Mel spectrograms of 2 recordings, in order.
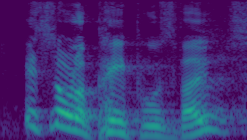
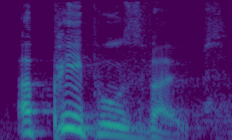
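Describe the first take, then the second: First: Not pushed up with a rising tune; stress on not. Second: Said in the usual way. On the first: Shown as a demonstration. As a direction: lean hard on not, rising. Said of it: "it's a loser's vote".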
